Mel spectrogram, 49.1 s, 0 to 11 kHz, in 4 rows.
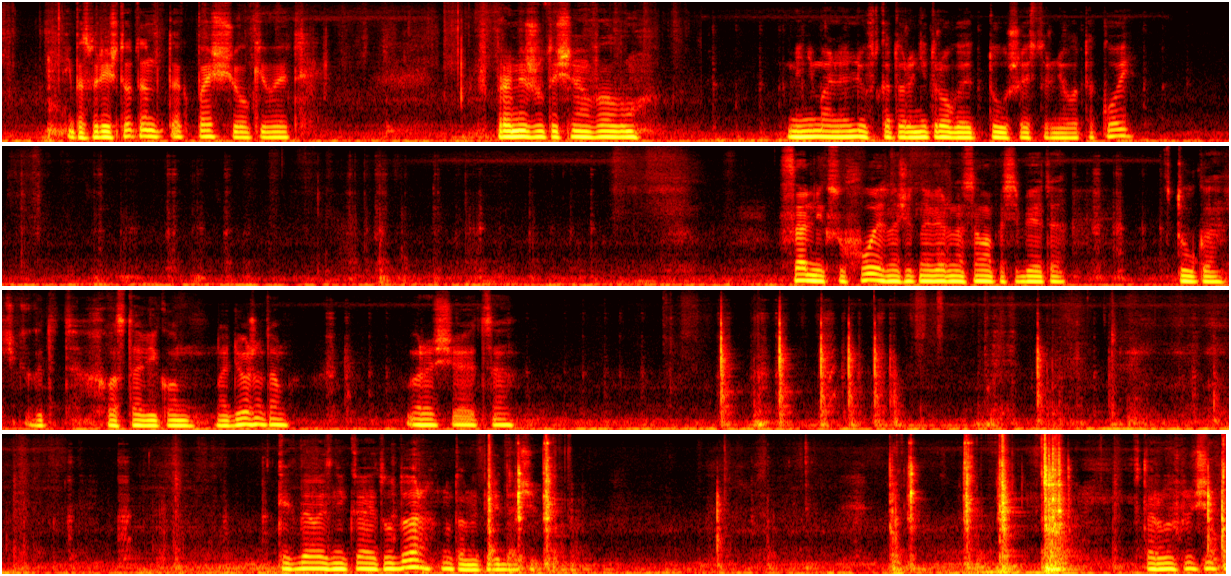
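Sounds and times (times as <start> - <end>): metallic clicks and knocks: 41.4 - 42.7, 45.6 - 47.8.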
